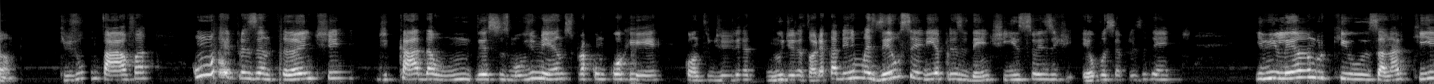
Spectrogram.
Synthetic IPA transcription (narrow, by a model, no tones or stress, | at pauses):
ɐ̃pʊ | kɪʒũt̪avɐ | ũhepɾezẽnt̪ɐ̃t͡ʃɪ | d͡ʒɪkad̪ɐũd̪esɪzmovimẽnt̪ʊspɾɐkõŋkoɦeɾ | kõnt̪ɾʊd͡ʒiɾenʊd͡ʒiɾet̪ɔɾʊɐkabĩnmɐzewseɾiɐpɾezid̪ẽnt͡ʃɪis̬ʊeweziʒiewvoseɾpɾezid̪ẽt͡ʃɪ̥ | ɪnɪ̃lẽmbɾʊkɪʊzanaɾki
